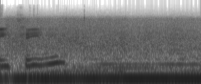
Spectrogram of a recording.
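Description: A steady low mechanical hum of constant pitch, the loudest sound once a single spoken word ends early on.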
